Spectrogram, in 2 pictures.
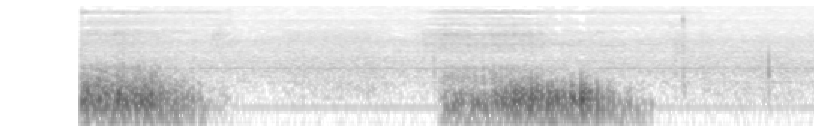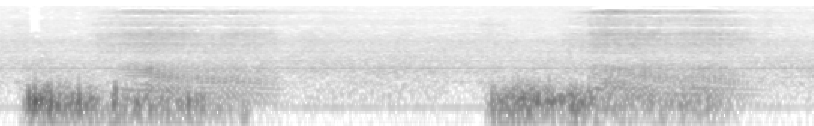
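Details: Snoring from a male that co-sleeps with the owner: loud, rattling snores in regular bursts about every three seconds, with quieter breathing between them during sleep.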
